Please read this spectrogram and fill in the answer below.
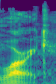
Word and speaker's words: Warwick: for 35 years and no one in America knows you don't pronounce the second W in Warrick.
